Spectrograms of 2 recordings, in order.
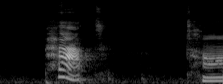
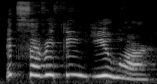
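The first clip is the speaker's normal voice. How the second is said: tender mother; 10 semitones higher, 6 dB louder than usual. Acted. Mother comforting.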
